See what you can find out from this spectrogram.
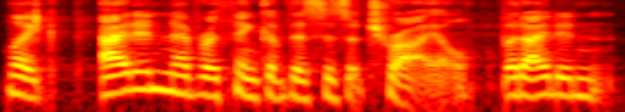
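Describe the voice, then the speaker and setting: A woman co-hosting a casual faith podcast, chatty and quick to joke. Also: lowish voice. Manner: chatty, jokes and laughs easily. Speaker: podcast co-host. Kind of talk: casual chat on faith and scripture.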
